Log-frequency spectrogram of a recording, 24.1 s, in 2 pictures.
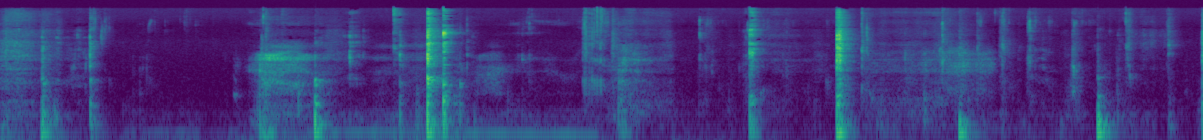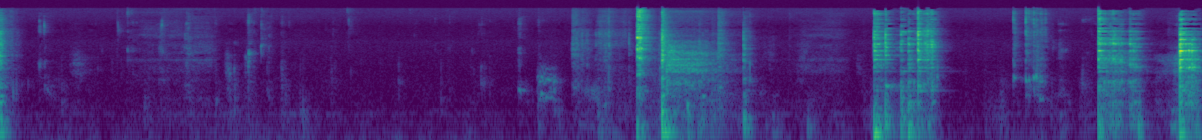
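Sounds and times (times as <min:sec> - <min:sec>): chewing and mouth sounds: 0:03.4 - 0:18.4, 0:22.2 - 0:23.0.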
